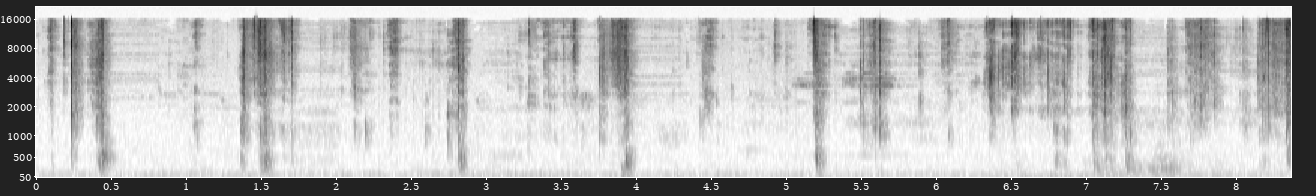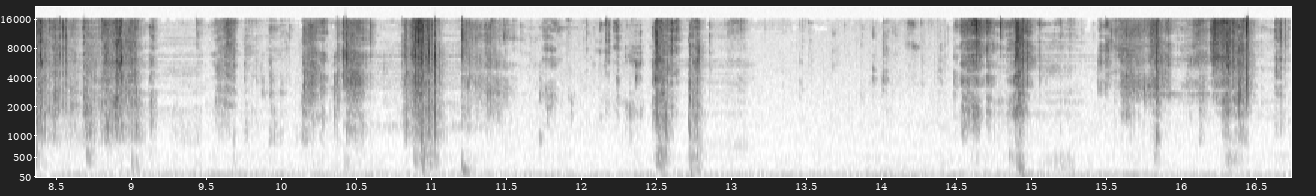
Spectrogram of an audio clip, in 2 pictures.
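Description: Foaming slime being stretched and folded by hand: a steady run of wet clicks and pops, with longer stretches of crackling around the middle and near the end.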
